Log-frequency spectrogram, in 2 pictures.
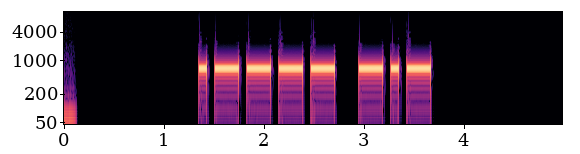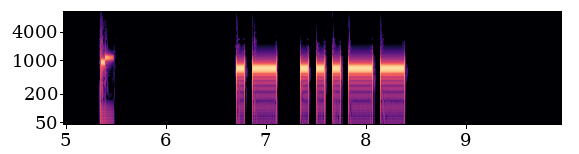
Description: Morse code, heard as a keyed tone, about 15 wpm, 700 Hz. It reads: 1K A3
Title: Single-Letter Single-Number 15wpm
